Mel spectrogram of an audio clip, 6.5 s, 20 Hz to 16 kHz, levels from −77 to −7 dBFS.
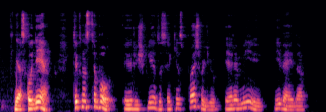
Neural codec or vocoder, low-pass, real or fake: none; 10.8 kHz; real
